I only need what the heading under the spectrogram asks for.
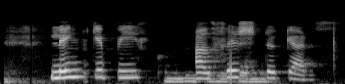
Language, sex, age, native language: Icelandic, female, 6, Icelandic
